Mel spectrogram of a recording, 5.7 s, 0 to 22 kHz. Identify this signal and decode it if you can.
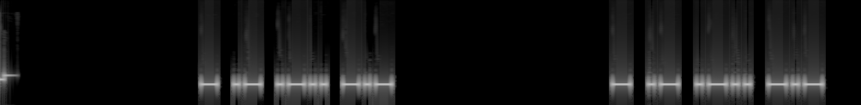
Morse code, heard as a keyed tone, about 32 wpm, 700 Hz. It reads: TALK TALK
